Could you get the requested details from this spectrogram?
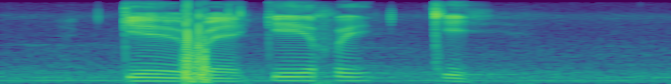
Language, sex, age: Northern Sotho, male, 24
